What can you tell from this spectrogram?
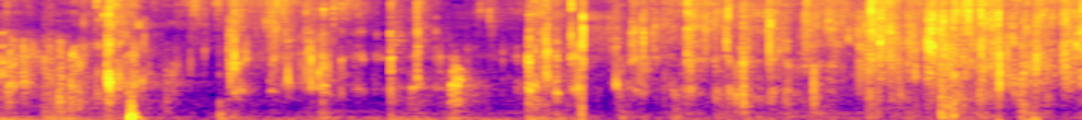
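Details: Dog eating food indoors: crunchy biting and chewing, with irregular sharp crunches and softer mouth sounds in quick succession throughout, one loud crunch early on.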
